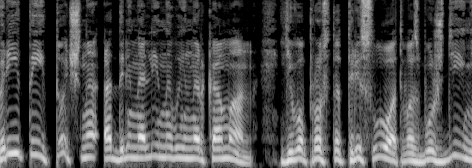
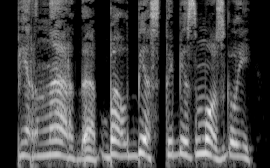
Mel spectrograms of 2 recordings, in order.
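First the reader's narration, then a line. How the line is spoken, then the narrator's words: Snake hissing. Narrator (Russian): зашипела змея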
